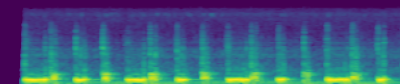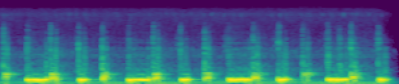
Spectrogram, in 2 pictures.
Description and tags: Reggae rasta Roots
